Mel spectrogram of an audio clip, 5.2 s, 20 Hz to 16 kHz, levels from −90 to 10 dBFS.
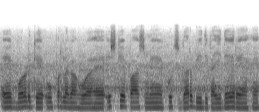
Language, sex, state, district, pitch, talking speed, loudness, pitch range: Hindi, male, Rajasthan, Bikaner, 125 Hz, 195 wpm, -15 LUFS, 120-130 Hz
